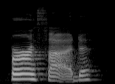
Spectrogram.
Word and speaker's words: Berthoud: But S.J. Weigel wrote in to say it's pronounced Berthoud.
